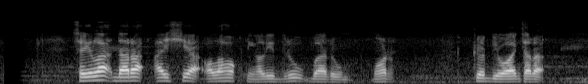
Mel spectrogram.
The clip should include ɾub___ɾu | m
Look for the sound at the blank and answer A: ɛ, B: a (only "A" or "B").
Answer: B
